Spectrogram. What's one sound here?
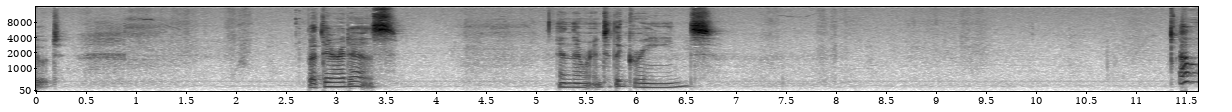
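Stiff paper rustles softly as sheets are lifted and shuffled.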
